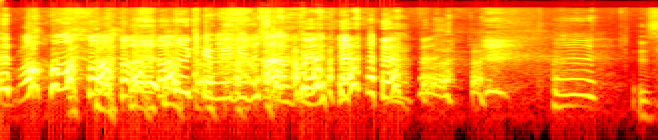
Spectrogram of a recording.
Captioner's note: laughter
